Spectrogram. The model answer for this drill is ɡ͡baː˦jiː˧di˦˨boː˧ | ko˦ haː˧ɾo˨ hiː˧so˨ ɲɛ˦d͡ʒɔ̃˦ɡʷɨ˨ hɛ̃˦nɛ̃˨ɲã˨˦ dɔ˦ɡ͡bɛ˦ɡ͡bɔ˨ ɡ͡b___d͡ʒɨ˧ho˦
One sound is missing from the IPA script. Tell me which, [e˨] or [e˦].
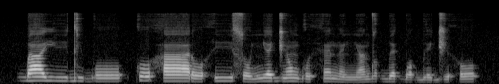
e˨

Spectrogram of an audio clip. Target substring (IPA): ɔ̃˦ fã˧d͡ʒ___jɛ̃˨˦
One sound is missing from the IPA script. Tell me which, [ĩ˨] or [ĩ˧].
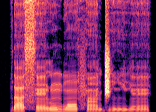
ĩ˨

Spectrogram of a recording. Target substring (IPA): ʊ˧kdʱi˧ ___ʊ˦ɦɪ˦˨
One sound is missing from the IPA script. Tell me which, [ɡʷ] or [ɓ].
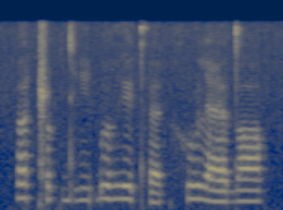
ɓ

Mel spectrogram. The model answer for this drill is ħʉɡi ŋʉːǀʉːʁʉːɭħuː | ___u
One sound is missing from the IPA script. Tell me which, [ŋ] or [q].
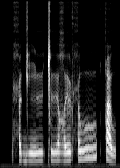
q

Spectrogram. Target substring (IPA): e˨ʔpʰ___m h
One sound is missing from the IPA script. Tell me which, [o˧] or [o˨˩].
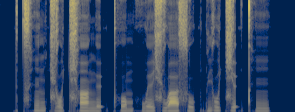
o˧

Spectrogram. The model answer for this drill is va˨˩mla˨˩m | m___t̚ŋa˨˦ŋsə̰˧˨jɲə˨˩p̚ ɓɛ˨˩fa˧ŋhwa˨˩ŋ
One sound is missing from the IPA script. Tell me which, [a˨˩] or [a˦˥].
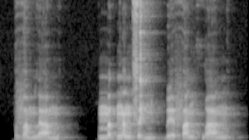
a˦˥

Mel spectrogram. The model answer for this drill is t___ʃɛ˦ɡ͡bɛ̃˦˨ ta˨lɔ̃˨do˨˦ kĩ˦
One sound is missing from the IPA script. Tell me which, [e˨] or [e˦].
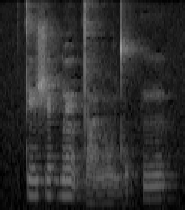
e˦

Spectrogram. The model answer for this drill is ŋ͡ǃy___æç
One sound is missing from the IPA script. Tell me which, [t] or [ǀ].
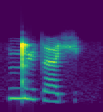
t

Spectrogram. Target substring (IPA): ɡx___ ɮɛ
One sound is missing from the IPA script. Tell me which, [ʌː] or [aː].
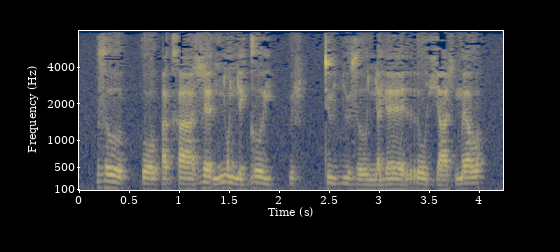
aː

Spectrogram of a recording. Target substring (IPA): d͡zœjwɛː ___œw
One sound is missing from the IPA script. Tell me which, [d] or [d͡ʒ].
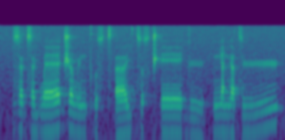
d͡ʒ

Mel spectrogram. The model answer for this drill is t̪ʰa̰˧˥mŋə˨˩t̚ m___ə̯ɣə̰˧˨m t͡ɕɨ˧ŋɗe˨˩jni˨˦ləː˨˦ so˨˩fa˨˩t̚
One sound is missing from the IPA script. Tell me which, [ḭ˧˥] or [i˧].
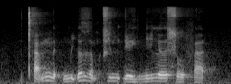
ḭ˧˥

